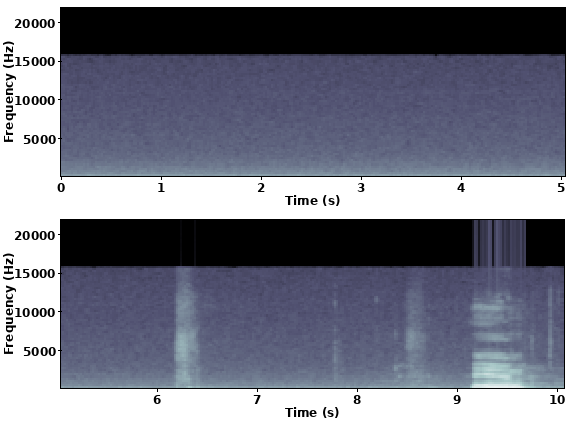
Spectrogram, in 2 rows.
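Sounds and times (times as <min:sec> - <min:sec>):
person snorting through nose: 0:06.2 - 0:06.5.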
